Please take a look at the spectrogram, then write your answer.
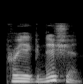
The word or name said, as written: preignition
